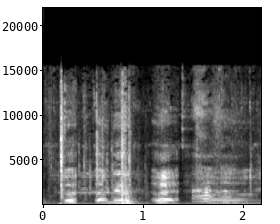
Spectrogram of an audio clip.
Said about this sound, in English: Grabs that door and slams it shut.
